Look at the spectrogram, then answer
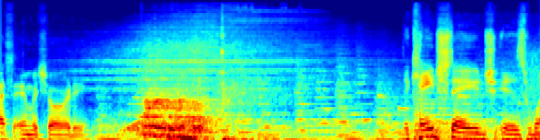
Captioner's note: Rugidos de Leão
